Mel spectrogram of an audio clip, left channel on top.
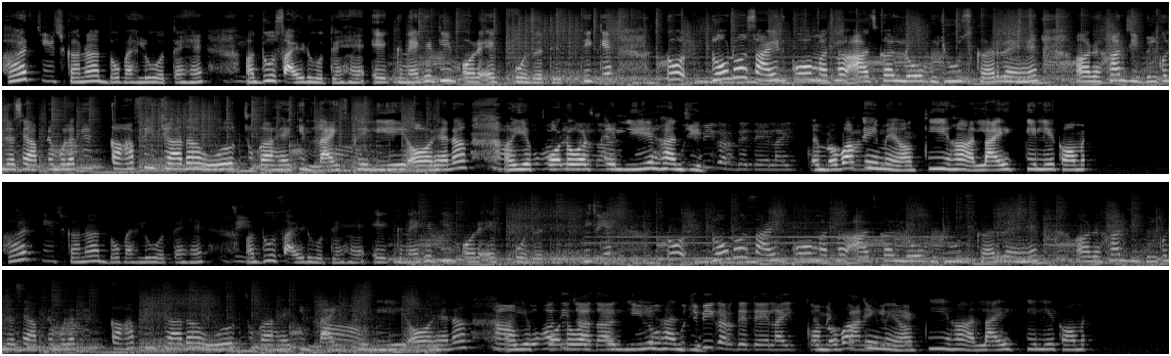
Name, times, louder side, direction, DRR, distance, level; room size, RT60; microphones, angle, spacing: voice 1, 0.0-18.7 19.8-22.5, left 9 dB, 90° left, 0.3 m, -24 dB
sound 1, 3.8-16.1, left 2 dB, 40° left, 1.4 m, -33 dB
Wind instrument woodwind instrument, 5.7-10.1, right 1 dB, 30° right, 2.1 m, -42 dB
voice 2, 14.8-15.3 16.6-18.3 18.6-20.8, right 5 dB, 60° right, 0.8 m, -35 dB
8.1 x 7.5 x 2.4 m
head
